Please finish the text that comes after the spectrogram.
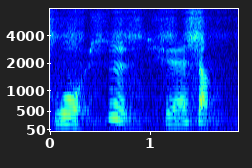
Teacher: the 生 in 学生 will be pronounced as 生 in the neutral tone.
